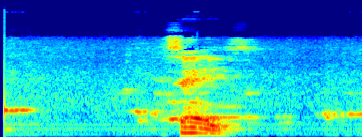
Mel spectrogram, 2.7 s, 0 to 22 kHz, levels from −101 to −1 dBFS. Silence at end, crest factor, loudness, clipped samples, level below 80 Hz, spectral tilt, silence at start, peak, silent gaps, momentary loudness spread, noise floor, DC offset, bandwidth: 0 s; 18 dB; -16 LUFS; under 0.1%; -62 dBFS; -5 dB/octave; 0 s; -2 dBFS; none; 25 LU; -49 dBFS; under 0.1%; 7.6 kHz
